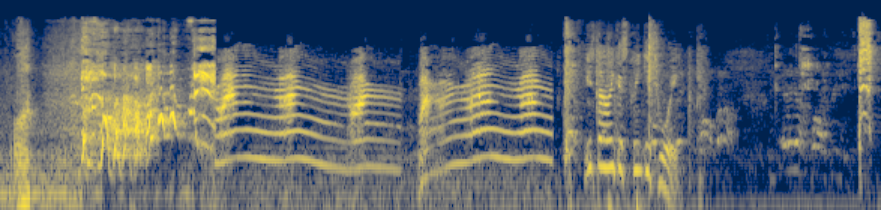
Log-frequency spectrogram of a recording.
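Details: Domestic cat yowling in long, drawn-out, wavering calls that bend up and down, several in a row, with people talking and laughing before.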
